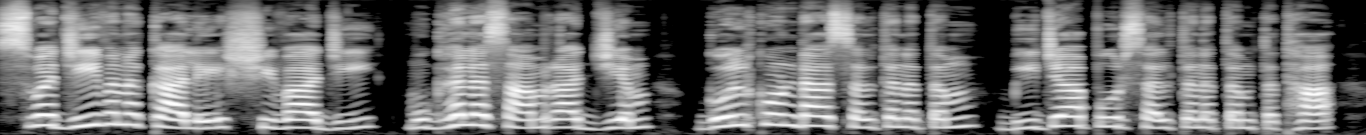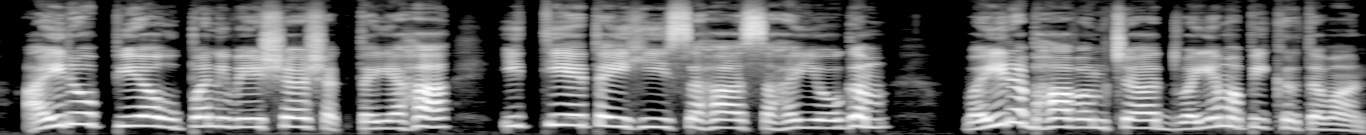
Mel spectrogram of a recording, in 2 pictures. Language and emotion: Sanskrit, neutral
